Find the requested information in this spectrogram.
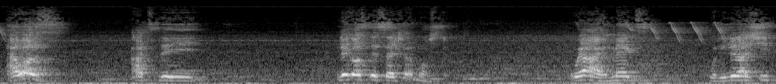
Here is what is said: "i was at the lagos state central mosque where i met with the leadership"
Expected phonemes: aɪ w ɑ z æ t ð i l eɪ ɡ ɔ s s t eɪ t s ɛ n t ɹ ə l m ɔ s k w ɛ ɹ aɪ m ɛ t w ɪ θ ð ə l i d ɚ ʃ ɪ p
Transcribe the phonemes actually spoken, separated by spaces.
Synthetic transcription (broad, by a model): aɪ w ɑ z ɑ t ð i l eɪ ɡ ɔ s s t eɪ t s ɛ t ə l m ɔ s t w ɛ aɪ m ɛ t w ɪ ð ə l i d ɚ ʃ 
